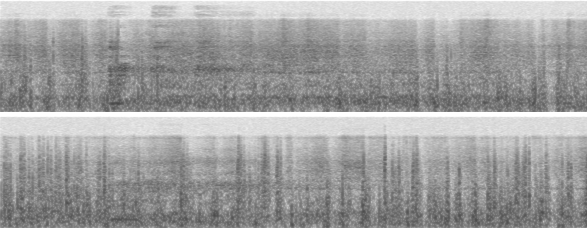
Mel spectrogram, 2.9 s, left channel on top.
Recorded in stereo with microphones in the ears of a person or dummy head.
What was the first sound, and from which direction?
Throat clearing, 65° left (ahead or behind).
